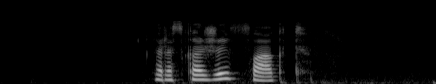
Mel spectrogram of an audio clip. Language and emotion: Russian, neutral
